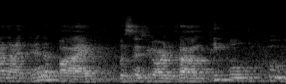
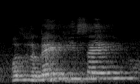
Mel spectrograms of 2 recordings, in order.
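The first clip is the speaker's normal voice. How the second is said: high-pitched imitation of a stunned woman; acted dawning amazement; astonished realization; 13 semitones higher than usual. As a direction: ask it in rising disbelief, voice pitched way up. Woman realizing who is calling.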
